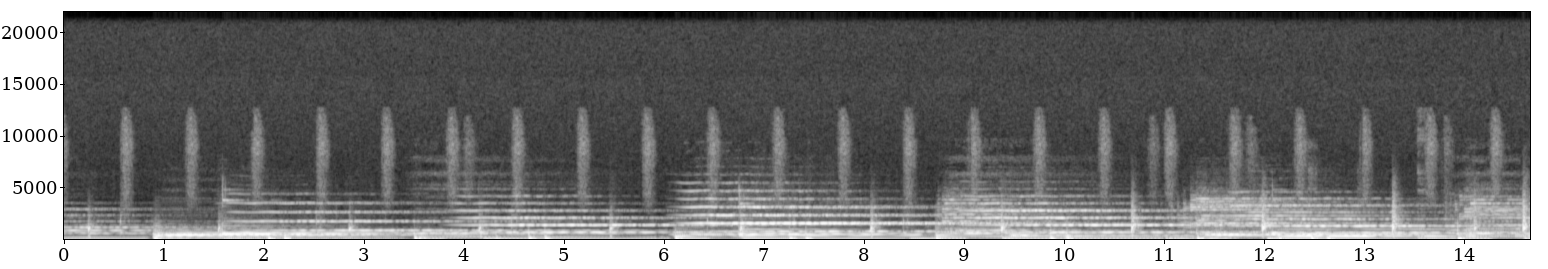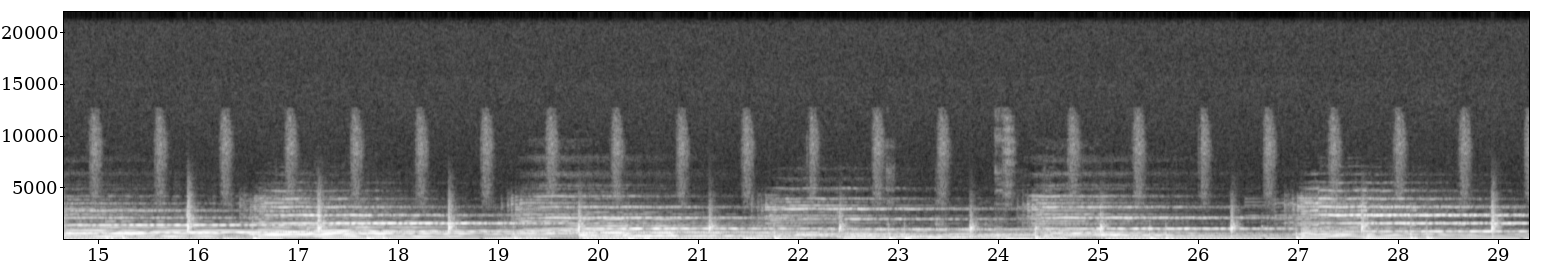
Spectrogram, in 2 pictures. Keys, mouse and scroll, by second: 4.9 click, 9.1-10.0 middle drag, 10.0-10.7 scroll up 5, 10.8-13.4 shift+middle drag, 13.4 click, 15.9 s, 17.1-17.4 scroll down 1, 17.5-19.4 shift+middle drag, 19.4-22.3 drag, 22.8-24.5 middle drag, 24.5 Tab, 25.4 click, 26.4-27.6 shift+middle drag, 27.6-29.3 drag.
